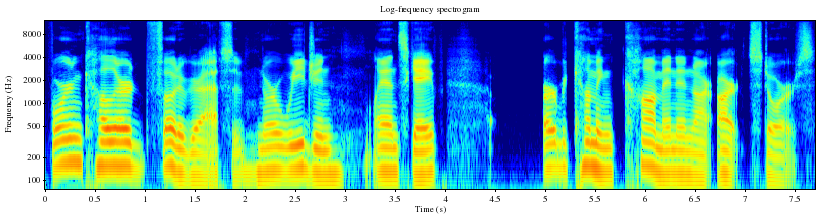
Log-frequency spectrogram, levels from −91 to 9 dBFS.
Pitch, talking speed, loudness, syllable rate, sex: 135 Hz, 100 wpm, -19 LUFS, 4.3 syllables/s, male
